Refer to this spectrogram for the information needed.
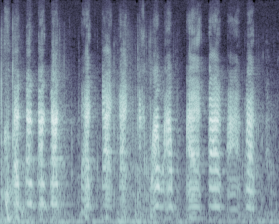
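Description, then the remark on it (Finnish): A parrot squawks in a rapid, harsh series of about a dozen loud, raspy calls, each short and evenly spaced, with no voices alongside. “Kyllä minä sille rääkkälinnulle näytän”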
